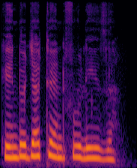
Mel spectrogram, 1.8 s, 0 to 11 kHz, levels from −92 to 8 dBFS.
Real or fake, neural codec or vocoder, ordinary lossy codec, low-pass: fake; vocoder, 22.05 kHz, 80 mel bands, Vocos; none; none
